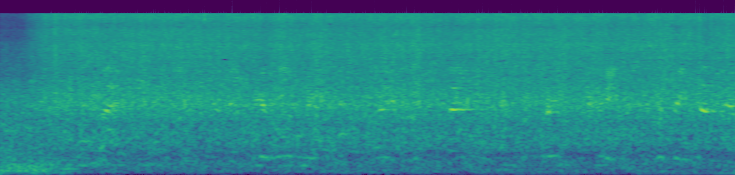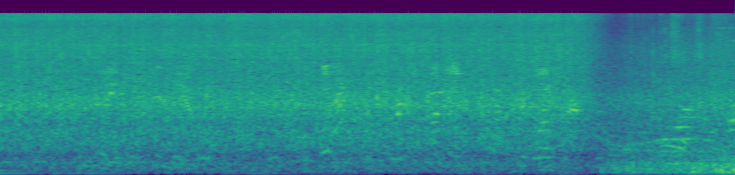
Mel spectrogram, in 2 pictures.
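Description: Fountain jets splash steadily into a pool.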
